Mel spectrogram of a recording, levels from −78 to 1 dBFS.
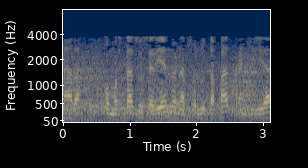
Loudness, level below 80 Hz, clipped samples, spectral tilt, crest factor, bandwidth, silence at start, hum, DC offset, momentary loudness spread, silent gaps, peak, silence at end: -26 LUFS; -50 dBFS; under 0.1%; -10 dB/octave; 16 dB; 4 kHz; 0 s; none; under 0.1%; 5 LU; none; -10 dBFS; 0 s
